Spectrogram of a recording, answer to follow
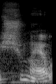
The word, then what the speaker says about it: Shmuel: Sim, pronuncia-se Shmuel.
